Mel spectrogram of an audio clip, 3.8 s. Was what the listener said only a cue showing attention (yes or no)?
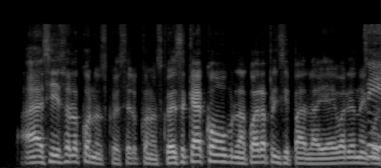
no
